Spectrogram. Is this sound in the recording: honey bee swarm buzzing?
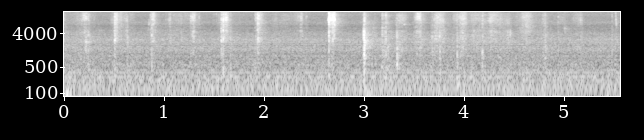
no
